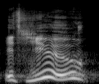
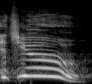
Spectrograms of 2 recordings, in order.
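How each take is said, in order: First: It sounds annoyed, like an unwelcome arrival. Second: It sounds surprised, like an unexpected encounter. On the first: The person's presence is unwelcome. "what are you doing here?" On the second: The speaker did not expect to see this person. "you see somebody and you're surprised"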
